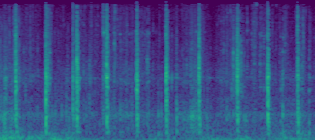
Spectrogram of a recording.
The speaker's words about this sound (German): nimmt Maß, halbiert den Brocken mit einem Beil.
